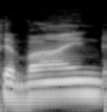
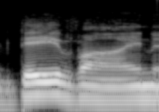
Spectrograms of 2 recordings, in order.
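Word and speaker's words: Da'Vine: I think Divine, or Dave Vine, as they like to pronounce it, Joy Randolph, is almost a lock for Best Supporting Actress.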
